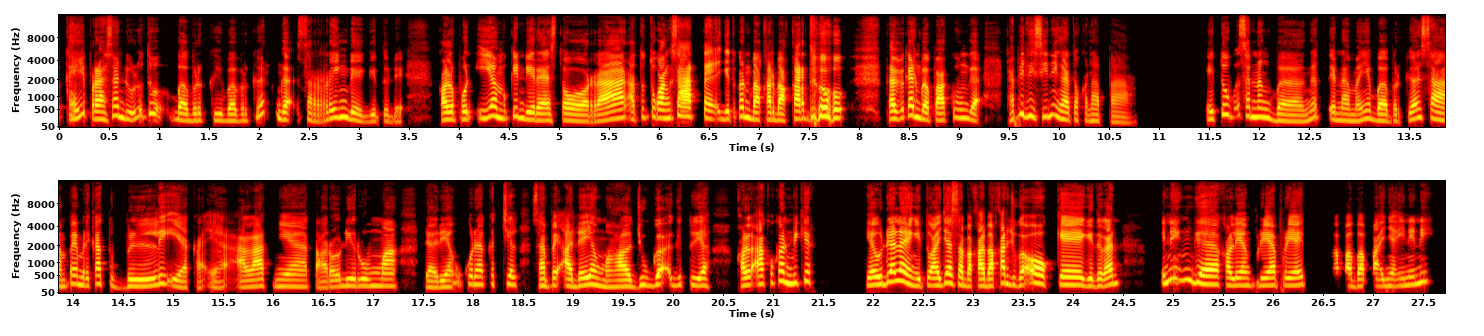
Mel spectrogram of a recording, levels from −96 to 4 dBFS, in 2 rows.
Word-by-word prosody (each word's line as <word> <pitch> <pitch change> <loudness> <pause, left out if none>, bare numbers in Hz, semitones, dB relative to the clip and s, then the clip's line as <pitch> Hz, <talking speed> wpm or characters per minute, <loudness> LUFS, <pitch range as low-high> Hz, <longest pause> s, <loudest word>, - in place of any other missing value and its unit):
kayaknya 365 - -4
perasaan 235 +7 +1
dulu 195 -4 -5
tuh 180 -1 -4
barbeque-barbeque-an 180 - -5
nggak 205 -5 -2
sering 215 +9 -5
deh 190 -7 -3
gitu 165 +2 -12
deh. - - -14 0.3
Kalaupun 205 +2 +1
iya 280 +6 0
mungkin 245 +2 -3
di 200 - +1
restoran 180 +3 +3
atau - - -5
tukang 245 -3 +3
sate 205 - +3
gitu 215 +6 -4
kan, 285 - +2
bakar-bakar 200 0 +4
tuh, 265 -3 +3 0.3
tapi 220 +3 +2
kan 295 -7 +3
bapak 185 -2 +4
aku 245 +2 -9
enggak. 240 - -1 0.2
Tapi 350 - -5
di 290 - -2
sini 275 +2 -4
nggak 195 -3 -1
tahu 185 -1 -10
kenapa, 145 -6 -10 0.7
itu 210 - -7
be 270 - -14
senang 270 -4 -2
banget 165 -5 -4
yang 195 -2 -6
namanya 170 +7 -6
barbeque-an 175 +5 -1
sampai 210 -3 0
mereka 240 +2 -3
tuh - - -13
beli 185 - -1
ya, 155 - -3
Kak, - - -13
ya 150 - -9
alatnya, 175 0 -1
taruh 165 +3 -4
di 195 +2 -3
rumah. 190 0 -1 0.3
Dari 165 +1 -2
yang - - -12
ukurannya 235 -2 -3
kecil 240 -1 -6 0.2
sampai 195 +1 -2
ada 195 +3 +3
yang 220 -4 +2
mahal 170 +1 +1
juga 210 +1 -1
gitu 210 -1 -7
ya. 205 - +2 0.3
Kalau 200 +2 +3
aku 250 +5 +2
kan 320 - +5
mikir, 265 +4 -1 0.6
ya 215 - +3
udahlah 305 +7 +5
yang 225 -8 +1
itu 210 - -4
aja 225 +7 +4
asal 220 - +3
bakar-bakar 190 +6 +4
juga 215 0 +3
oke, 220 -4 +5
gitu 190 - -1
kan. 210 +5 +4 0.5
Ini 295 +8 0
enggak, 245 -11 +3
kalau 205 0 +2
yang 200 - -2
pria-pria 205 +1 +1
itu - - -75 0.2
bapak-bapaknya 190 -1 -1
ini 215 +4 -5
nih, 300 +3 -4
205 Hz, 185 wpm, -24 LUFS, 180-240 Hz, 0.7 s, kan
